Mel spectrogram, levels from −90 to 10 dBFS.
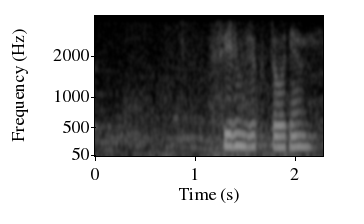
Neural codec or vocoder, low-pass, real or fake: none; 3.6 kHz; real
